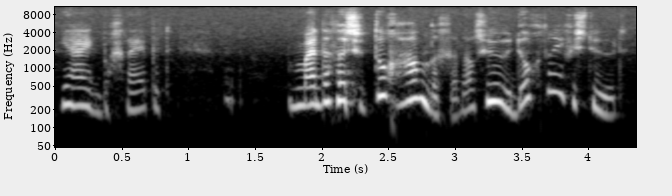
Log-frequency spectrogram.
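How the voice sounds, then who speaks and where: A woman's voice: on the high side, big pitch swings, fairly quick, warm tone, slightly rough. An actress playing a young female doctor on her first day, polite, patient and a little unsure. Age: young adult. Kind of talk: 1980s radio drama acting.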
